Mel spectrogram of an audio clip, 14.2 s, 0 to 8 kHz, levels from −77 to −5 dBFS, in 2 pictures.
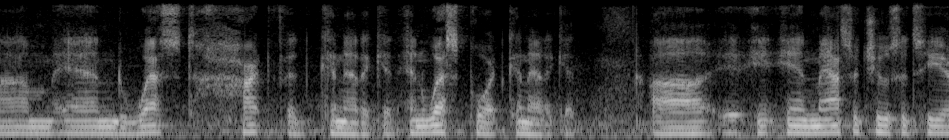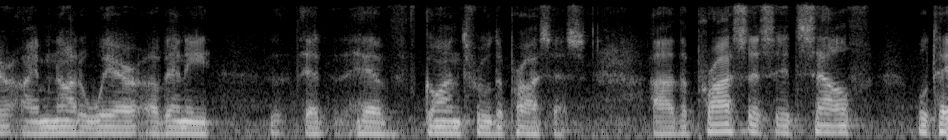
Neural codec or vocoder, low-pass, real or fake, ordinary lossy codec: none; 7.2 kHz; real; Opus, 32 kbps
